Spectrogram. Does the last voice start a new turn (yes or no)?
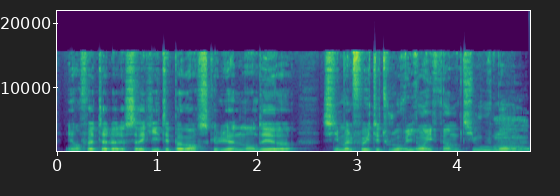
yes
